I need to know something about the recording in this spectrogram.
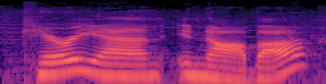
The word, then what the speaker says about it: Carrie Ann Inaba: And we are so excited to have with us here today Carrie Ann Inaba. Well done on the pronunciation.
